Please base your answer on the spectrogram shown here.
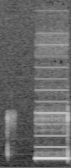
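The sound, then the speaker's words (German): An answering machine's signal tone: one steady, sustained electronic beep of about half a second, loud and alone, after a faint short blip. “Bitte sprechen Sie nach dem Signalton.”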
